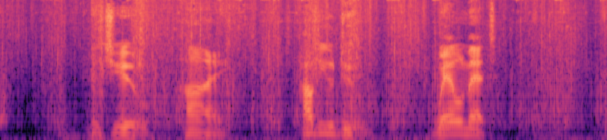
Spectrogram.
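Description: A man speaks calmly in a game character's voice.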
